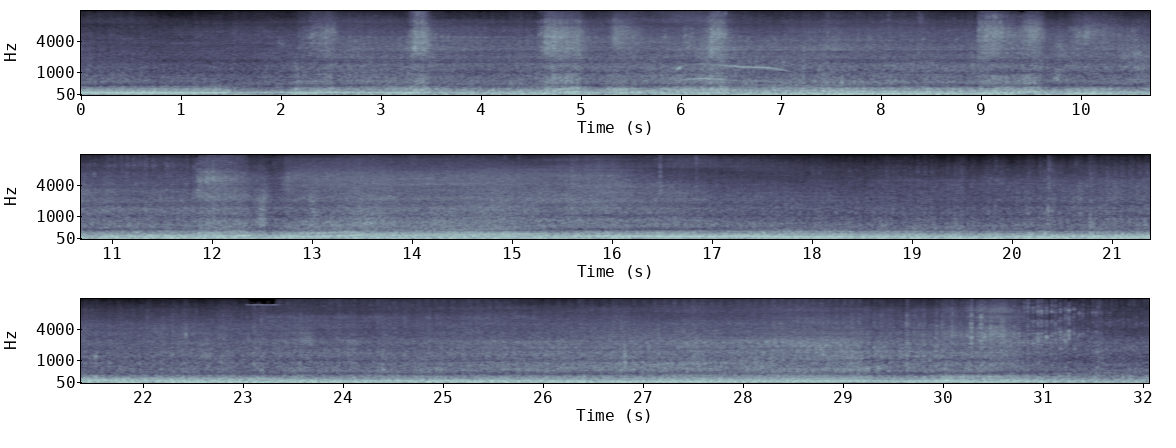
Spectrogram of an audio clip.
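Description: Hot rod engines running loud and low as the cars drive past one after another. One engine's pitch rises about halfway through as it revs up.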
